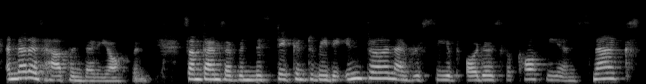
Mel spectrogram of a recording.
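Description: A soft-voiced woman from India, answering a webinar question in an earnest, reflective, articulate way over a video call. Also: medium pitch, a little fast. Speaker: guest speaker. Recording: slightly dull video-call audio.

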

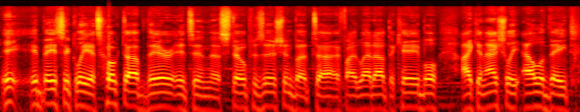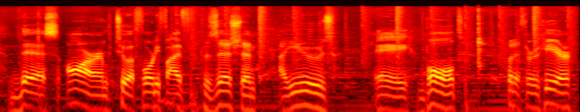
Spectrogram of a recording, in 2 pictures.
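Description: Middle-aged man, mid-pitched voice, casual technical explainer, hosting a walkthrough outdoors, faint music behind. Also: fairly even intonation, unhurried, mellow. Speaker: host, charter fishing captain. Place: outdoors on a boat roof at a marina.

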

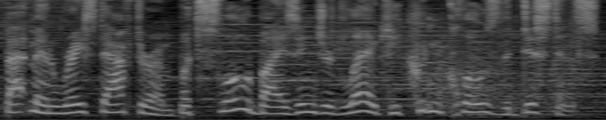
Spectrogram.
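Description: A man acts as narrator of a superhero adventure. His voice sits a little high, and he tells the action dramatically over a clearly audible musical score. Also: moderate pace, over music, close to an everyday voice. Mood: dramatic.

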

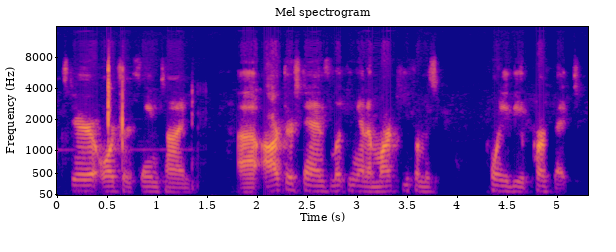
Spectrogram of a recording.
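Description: A man with a husky voice reading screen directions as narrator at a table read over a video call. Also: on the low side, fairly even intonation, brisk, a little hiss or hum. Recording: muffled lo-fi video call audio.

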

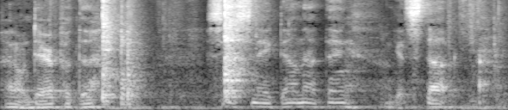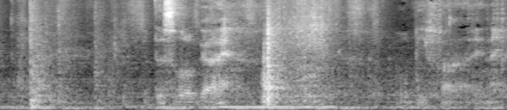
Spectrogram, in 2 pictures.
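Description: A man working as a plumber, talking in a dry, matter-of-fact way while he clears a clogged drain. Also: low voice, expressive, slow pace, long pauses. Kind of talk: casual on-the-job narration. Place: indoor apartment bathroom. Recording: roomy bathroom echo, noisy work sounds.

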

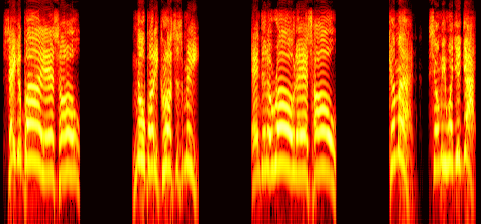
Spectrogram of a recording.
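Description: A woman's voice: sits high, sharp tone, no room sound, heavily acted. A woman doing a foul-mouthed mafia thug. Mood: combat rage. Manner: brash, profane, swaggering tough-guy talk. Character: hot-tempered male mafia street thug. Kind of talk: reciting video game pedestrian lines. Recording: dull lo-fi dry recording.

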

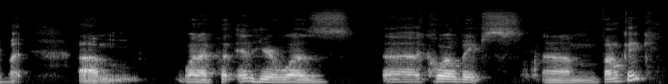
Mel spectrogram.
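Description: Very low-voiced man rambling on a call. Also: a bit bright. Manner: rambling, lots of fillers. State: hoarse, coughing. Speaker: podcast host. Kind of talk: casual chat on a video call. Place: home room with shelves. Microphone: video call.

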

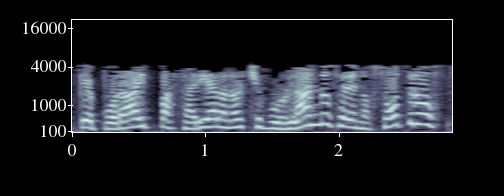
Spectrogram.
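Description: An actress playing a bitter, nagging Mexican wife in an old radio drama, complaining with scorn. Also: female voice, high-pitched, lively intonation, a little fast. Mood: bitter, scornful. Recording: tinny, band-limited old radio recording.

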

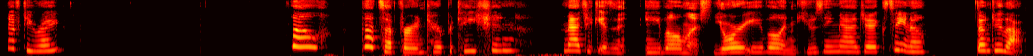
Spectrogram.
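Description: A woman playing an enthusiastic, slightly incompetent witch shopkeeper in an audio roleplay, rambling on in a friendly, bubbly way. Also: high voice. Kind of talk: ASMR roleplay audio, one-sided chat with listener.

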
